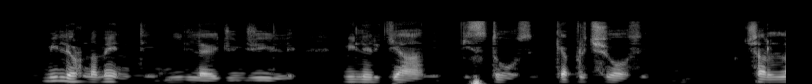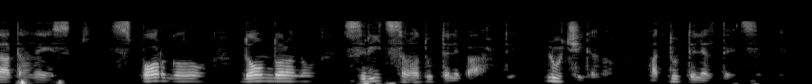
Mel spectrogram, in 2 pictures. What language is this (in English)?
Italian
